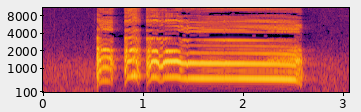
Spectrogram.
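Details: Barred Rock rooster on a ranch in northern California crowing: two short harsh opening syllables, then one loud, long, steady drawn-out note held about a second and a half before stopping abruptly.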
